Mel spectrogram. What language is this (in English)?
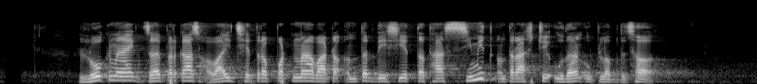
Nepali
